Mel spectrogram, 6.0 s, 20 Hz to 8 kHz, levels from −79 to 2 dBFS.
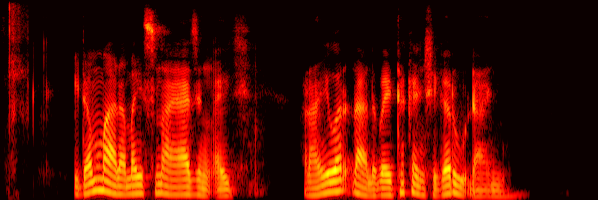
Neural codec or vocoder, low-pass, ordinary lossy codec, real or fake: codec, 16 kHz, 2 kbps, X-Codec, WavLM features, trained on Multilingual LibriSpeech; none; none; fake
